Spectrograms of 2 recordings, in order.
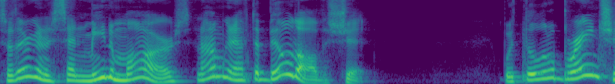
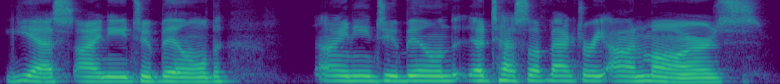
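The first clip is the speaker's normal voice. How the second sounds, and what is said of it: Robotic voice. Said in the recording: “Why do you have a robot voice?”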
